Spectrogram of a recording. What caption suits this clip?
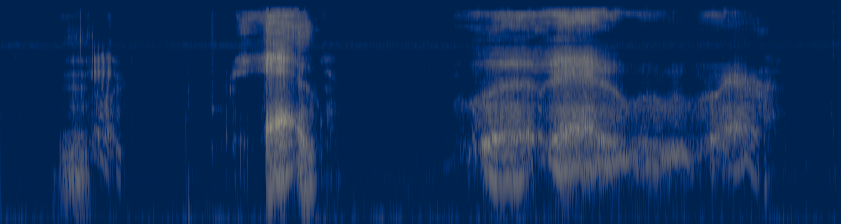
A very short sequence of zombie noises made in audacity created for The Lingering video game that's in development. Be sure to follow to get the rest.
